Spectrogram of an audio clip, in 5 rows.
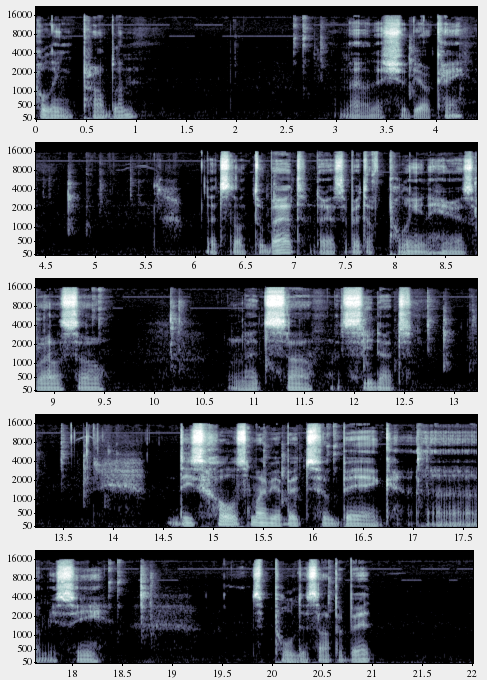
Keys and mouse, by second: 3.5 middle click, 4.6 shift+middle drag, 6.6 shift+middle click, 7.5 click, 8.7 w, 9.2 click, 10.0 w, 11.0 click, 11.9-12.2 shift+drag, 12.7 shift+middle drag, 13.5 shift+middle click, 15.5 shift+middle click, 16.0 click, 18.3 d.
